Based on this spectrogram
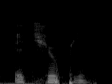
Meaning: Ethiopia (a country in East Africa)
- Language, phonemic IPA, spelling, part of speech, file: French, /e.tjɔ.pi/, Éthiopie, proper noun, Fr-Éthiopie.oga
